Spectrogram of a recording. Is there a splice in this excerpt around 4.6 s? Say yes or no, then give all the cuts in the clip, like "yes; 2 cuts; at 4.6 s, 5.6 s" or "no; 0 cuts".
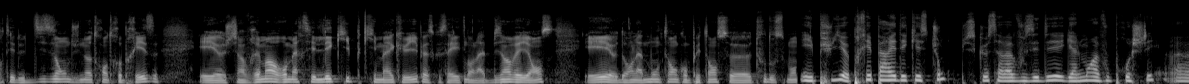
yes; 2 cuts; at 4.6 s, 8.0 s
